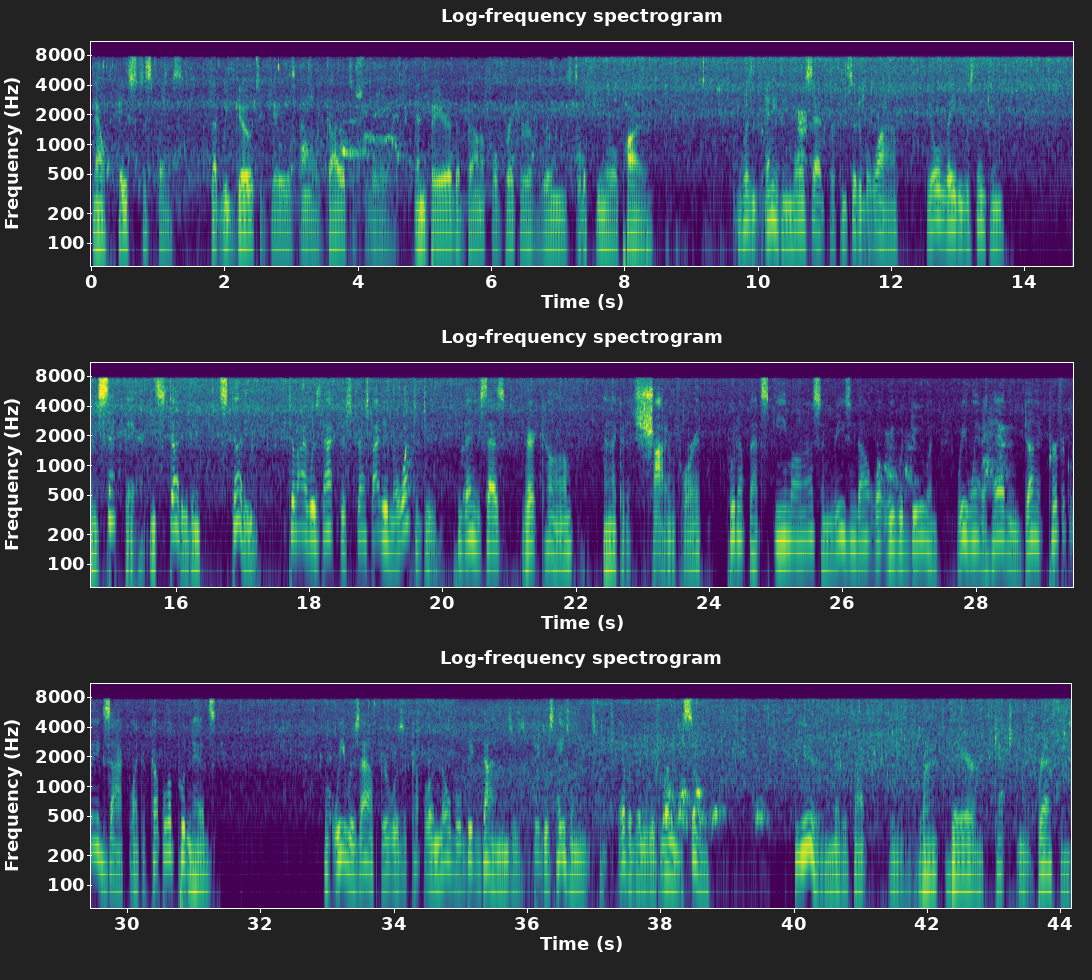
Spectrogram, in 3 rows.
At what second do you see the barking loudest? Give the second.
38 s.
